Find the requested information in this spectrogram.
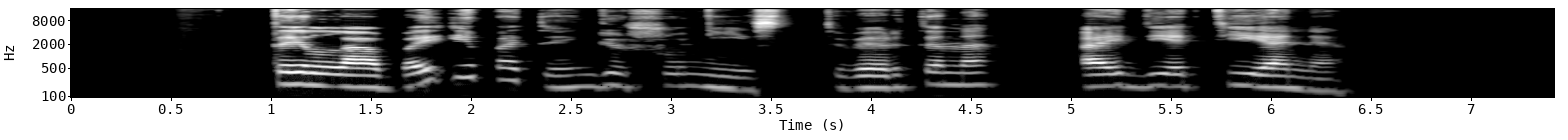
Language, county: Lithuanian, Vilnius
